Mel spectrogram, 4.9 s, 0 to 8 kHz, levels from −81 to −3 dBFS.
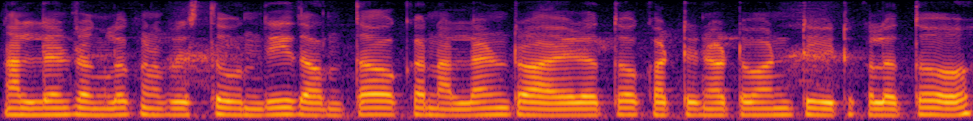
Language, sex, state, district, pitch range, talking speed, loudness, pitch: Telugu, female, Andhra Pradesh, Visakhapatnam, 155-165 Hz, 135 wpm, -18 LUFS, 160 Hz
